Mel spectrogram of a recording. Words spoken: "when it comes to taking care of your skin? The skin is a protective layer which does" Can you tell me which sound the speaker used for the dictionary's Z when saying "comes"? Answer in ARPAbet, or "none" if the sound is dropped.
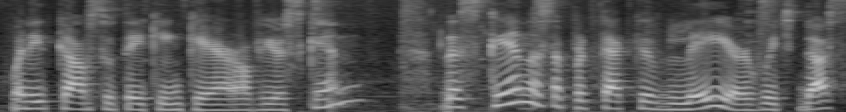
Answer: S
